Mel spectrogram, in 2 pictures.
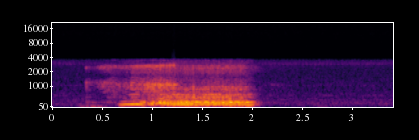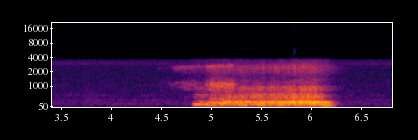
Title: Snoring girl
